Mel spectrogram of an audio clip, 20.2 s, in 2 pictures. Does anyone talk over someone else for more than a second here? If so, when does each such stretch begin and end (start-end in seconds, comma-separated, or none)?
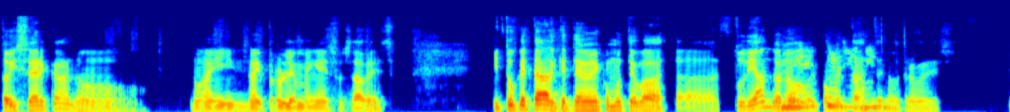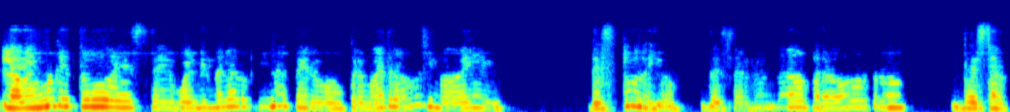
7.7-9.1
